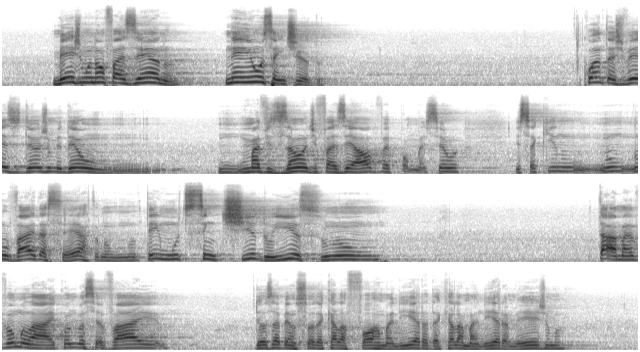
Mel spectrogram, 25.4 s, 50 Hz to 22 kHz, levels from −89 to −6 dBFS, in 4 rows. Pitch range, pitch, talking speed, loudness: 145-185 Hz, 165 Hz, 125 wpm, -26 LUFS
